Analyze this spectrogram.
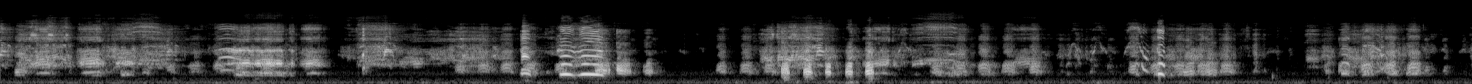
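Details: Ducks being fed by people at Sunset Park on 10-10-17 give bursts of harsh, nasal, harmonic calls in clustered runs with short silent gaps between groups; several birds call at once.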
